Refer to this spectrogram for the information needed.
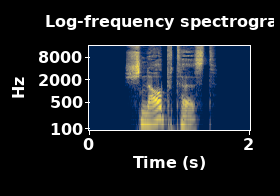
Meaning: inflection of schnauben: 1. second-person singular preterite 2. second-person singular subjunctive II
- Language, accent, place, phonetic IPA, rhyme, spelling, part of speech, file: German, Germany, Berlin, [ˈʃnaʊ̯ptəst], -aʊ̯ptəst, schnaubtest, verb, De-schnaubtest.ogg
